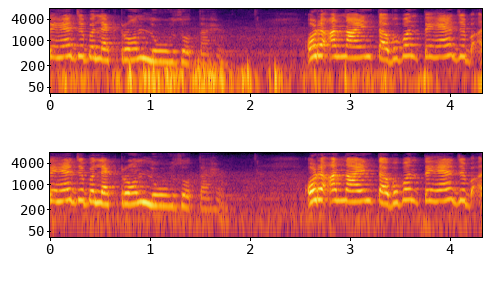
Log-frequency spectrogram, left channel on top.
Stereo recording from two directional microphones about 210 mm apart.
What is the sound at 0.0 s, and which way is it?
A woman's voice, 45° left (ahead or behind).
